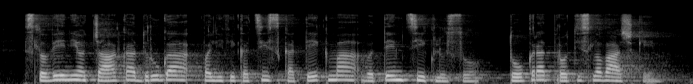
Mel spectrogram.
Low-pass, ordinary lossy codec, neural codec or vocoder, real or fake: 10.8 kHz; none; none; real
